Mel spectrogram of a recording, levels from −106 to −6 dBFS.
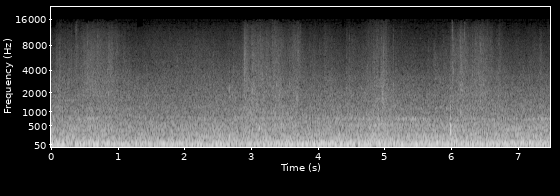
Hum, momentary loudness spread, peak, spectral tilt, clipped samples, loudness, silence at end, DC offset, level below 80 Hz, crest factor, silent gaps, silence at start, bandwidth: none; 3 LU; -14 dBFS; -7 dB/octave; under 0.1%; -32 LUFS; 0 s; under 0.1%; -32 dBFS; 16 dB; none; 0 s; 12.5 kHz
